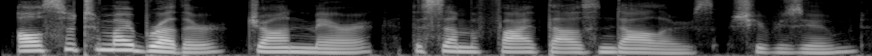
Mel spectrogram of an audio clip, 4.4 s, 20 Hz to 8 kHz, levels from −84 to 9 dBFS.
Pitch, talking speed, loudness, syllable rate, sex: 185 Hz, 195 wpm, -20 LUFS, 5.3 syllables/s, female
